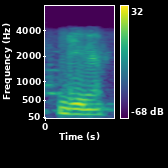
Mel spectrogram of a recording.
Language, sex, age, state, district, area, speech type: Hindi, male, 60+, Madhya Pradesh, Bhopal, urban, conversation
